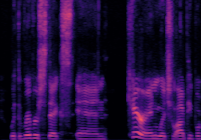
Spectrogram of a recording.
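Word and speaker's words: Charon: the Greek mythology with the river sticks and Karen which a lot of people pronounce charin um c h a r o n unfortunately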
